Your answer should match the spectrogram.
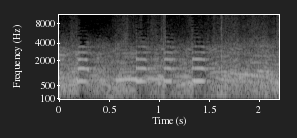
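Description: Four short honking toots from a horn, all at the same pitch, close together in the first second and a half, over crowd chatter.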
